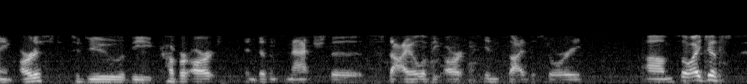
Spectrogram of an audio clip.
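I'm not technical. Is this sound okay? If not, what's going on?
No. Throughout, the background noise dips between phrases and swells back under them. These are noise suppressor artifacts, from a filter scrubbing away steady room noise frame by frame.

Parts of the speech also sound swallowed or faint, at 0.57 to 0.91 s, 1.25 to 3.91 s, 4.27 to 4.46 s, 4.77 to 5.82 s, and from 6.38 s to the end. This is speech cut by the noise suppressor, which mistook quieter sounds for noise and turned them down too.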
